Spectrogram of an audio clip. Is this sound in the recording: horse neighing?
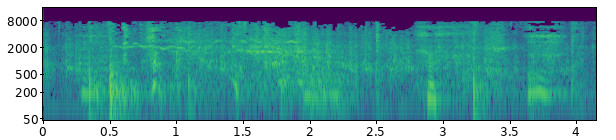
yes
